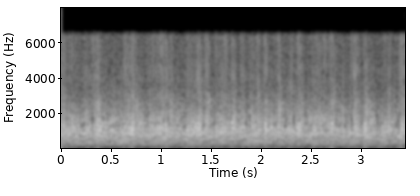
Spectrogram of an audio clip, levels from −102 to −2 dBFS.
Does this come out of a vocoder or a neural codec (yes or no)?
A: yes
